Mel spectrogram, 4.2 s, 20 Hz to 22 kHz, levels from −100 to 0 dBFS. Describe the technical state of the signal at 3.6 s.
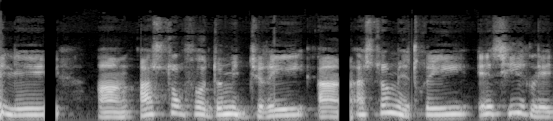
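At 3.6 s the speech signal is intact, with no technical fault to be heard at that moment.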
